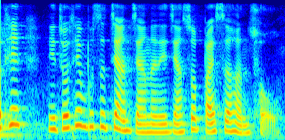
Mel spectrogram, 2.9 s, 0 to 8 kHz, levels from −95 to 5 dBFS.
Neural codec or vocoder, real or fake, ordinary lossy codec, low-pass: none; real; none; 7.2 kHz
